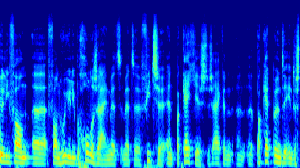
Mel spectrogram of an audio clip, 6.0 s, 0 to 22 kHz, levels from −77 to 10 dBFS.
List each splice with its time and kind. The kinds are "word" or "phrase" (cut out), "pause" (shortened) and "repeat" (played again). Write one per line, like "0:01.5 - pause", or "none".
0:00.9 - word
0:02.4 - word
0:04.6 - word

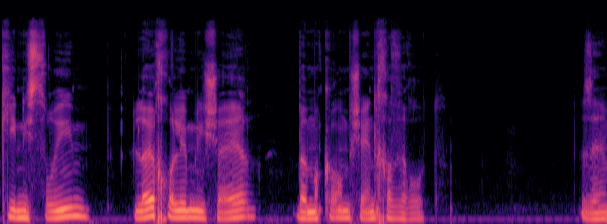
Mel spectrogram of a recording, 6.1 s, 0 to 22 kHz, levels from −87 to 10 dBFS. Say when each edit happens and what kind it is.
none

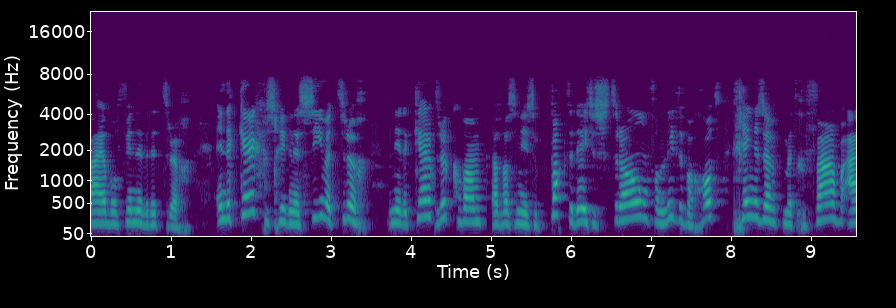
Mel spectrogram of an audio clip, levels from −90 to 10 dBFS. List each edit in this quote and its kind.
0:04.3 - word
0:04.9 - pause
0:08.0 - pause

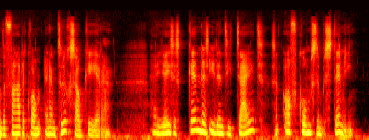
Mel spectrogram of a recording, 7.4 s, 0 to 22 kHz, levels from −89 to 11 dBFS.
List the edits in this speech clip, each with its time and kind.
0:00.9 - word
0:04.1 - word
0:06.3 - word

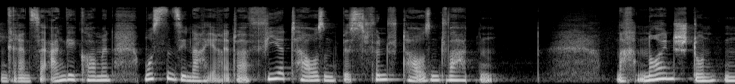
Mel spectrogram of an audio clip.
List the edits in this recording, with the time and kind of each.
0:02.2 - phrase
0:04.5 - phrase

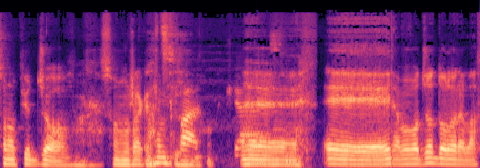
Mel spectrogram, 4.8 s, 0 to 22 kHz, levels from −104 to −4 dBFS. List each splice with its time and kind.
0:03.2 - pause
0:03.9 - word

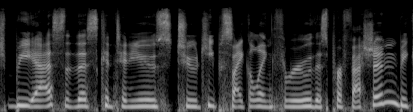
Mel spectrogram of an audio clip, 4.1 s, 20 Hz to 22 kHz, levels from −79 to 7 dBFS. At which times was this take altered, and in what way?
0:02.0 - word

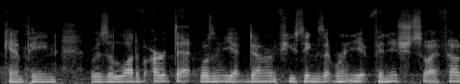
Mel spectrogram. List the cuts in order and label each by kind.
0:00.9 - word
0:02.7 - word

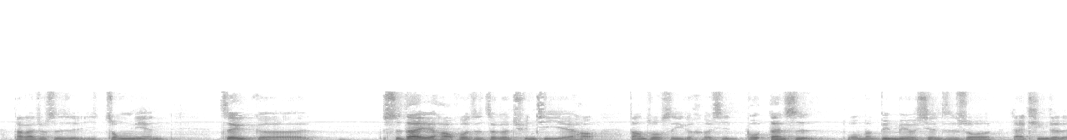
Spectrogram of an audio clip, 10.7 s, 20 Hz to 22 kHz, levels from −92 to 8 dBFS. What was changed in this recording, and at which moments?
none

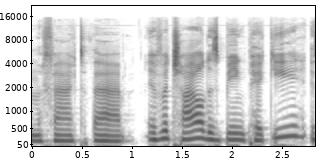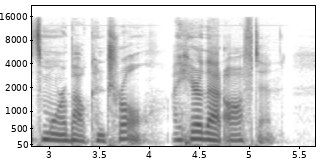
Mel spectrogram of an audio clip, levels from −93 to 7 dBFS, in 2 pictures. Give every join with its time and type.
0:01.0 - pause

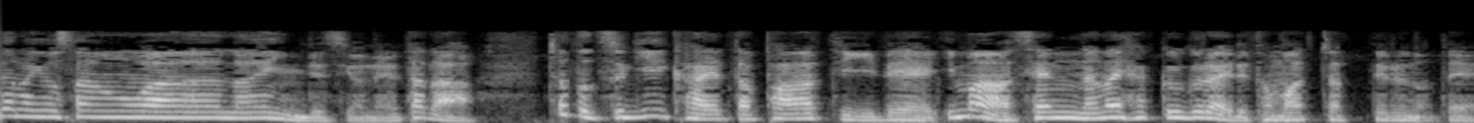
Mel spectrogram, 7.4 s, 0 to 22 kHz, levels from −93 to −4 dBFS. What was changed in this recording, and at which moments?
none

